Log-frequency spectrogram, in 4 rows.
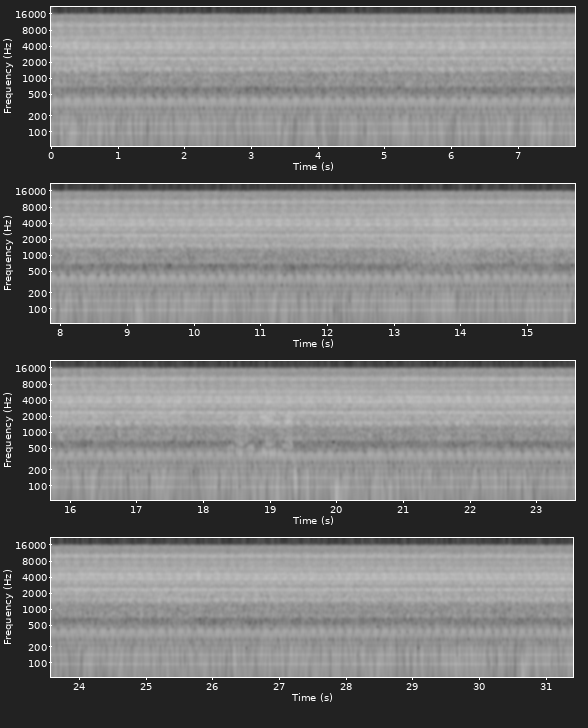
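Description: AJS Tempest Scrambler 125's single-cylinder four-stroke engine running steadily at cruising speed, a constant drone over road and wind rumble.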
